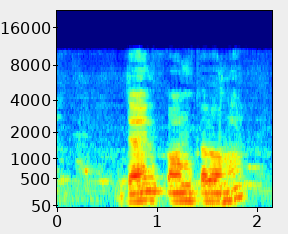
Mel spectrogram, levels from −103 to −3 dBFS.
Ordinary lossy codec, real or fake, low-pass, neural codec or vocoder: Opus, 64 kbps; fake; 10.8 kHz; codec, 44.1 kHz, 7.8 kbps, Pupu-Codec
